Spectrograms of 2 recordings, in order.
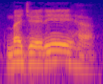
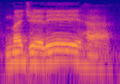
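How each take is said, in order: First: The vowel after the r is between 'a' and 'e'. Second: The same.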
